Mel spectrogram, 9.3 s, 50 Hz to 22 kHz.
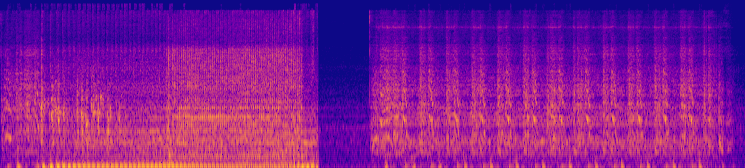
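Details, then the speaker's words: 2000 Arctic Cat 500 4x4 ATV, Suzuki 500cc single with a used crank, driven out after the rebuild; rough thumping, stalls, restarts with an uneven labouring beat and heavy exhaust smoke; owner suspects a seized clutch, perhaps a missed washer. "does not sound good oh it's starting to lock up yeah that clutch is seized up in there maybe it'll self clear"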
